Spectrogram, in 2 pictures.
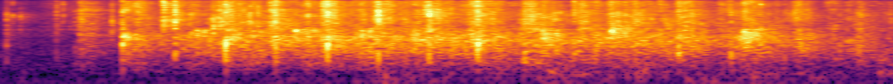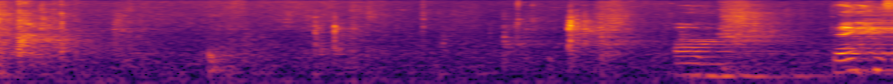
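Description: Audience applause at a Tamil Heritage Month celebration, dense clapping from a crowd for the first five seconds, then thinning out into scattered claps and a few voices before a chirpy electronic tone near the end.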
